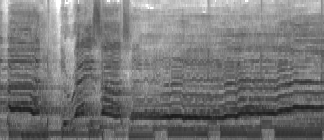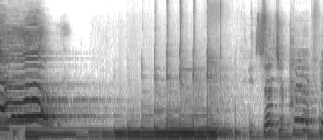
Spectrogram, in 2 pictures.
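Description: A female singer holds one long note with vibrato over strummed electric guitar chords. About seven seconds in the voice stops and the guitar chords carry on alone, and a voice comes back in near the end.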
